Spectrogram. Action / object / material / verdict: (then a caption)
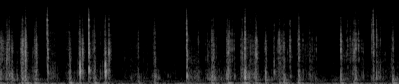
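tap / plastic computer keyboard / plastic / none. Fingertips with long painted nails type on a black plastic computer keyboard with large yellow plastic keycaps printed in black, lying on a fur rug. A quick, uneven run of sharp, clicky keystrokes comes through, each brief, bright and dry with almost no ring.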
